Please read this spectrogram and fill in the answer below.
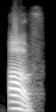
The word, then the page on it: UV: Indian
